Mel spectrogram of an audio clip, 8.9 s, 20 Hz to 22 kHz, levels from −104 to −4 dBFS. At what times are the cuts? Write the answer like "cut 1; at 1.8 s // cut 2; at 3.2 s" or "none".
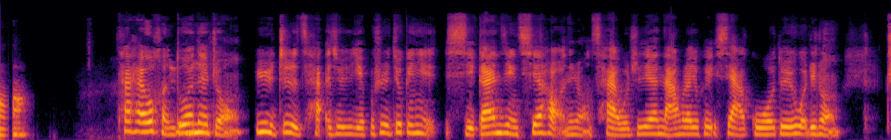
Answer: cut 1; at 2.5 s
